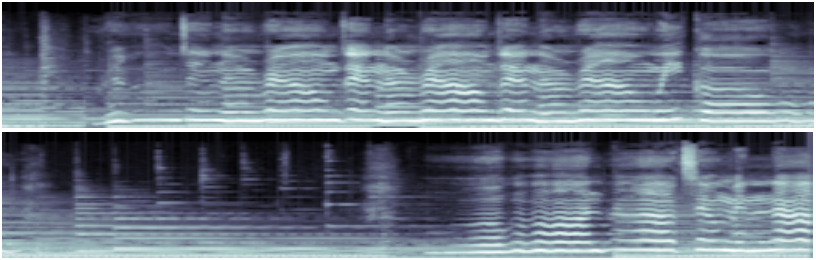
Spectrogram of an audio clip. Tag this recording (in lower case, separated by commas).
music, vocal music, singing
